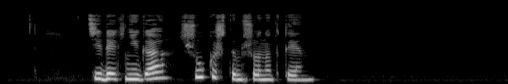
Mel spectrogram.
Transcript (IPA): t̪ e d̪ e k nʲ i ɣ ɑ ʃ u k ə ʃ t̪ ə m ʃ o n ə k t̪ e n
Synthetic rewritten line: t̪ i d̪ e k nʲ i ɣ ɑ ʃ u k ə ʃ t̪ ə m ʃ o n ə k t̪ e n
